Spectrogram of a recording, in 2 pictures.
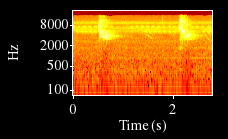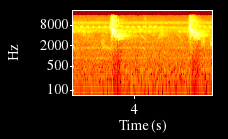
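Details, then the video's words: Red-vented bulbul fledgling, rescued after a cat attacked its nest and moved to a first floor, calling while its parents visit to feed it; sharp high chirps repeated about every one and a half seconds over a steady low hum. "Red Vented Bulbul feeding its fledgling"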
